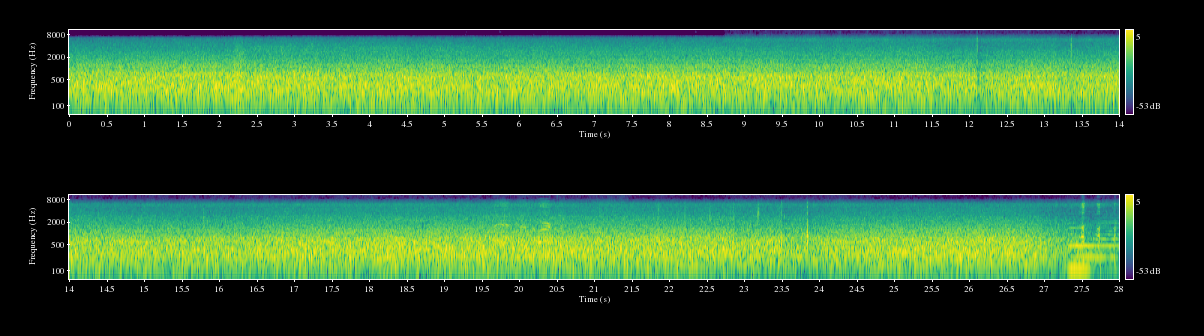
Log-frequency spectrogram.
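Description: Whitewater rapid on the Colorado River: a steady, unbroken rushing of churning water. Violin music starts right at the end.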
